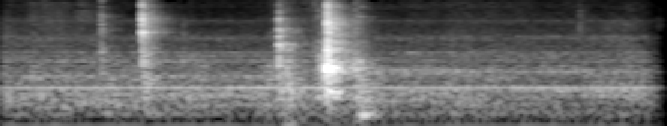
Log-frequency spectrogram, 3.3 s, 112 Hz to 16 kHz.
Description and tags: Inserting 8-inch floppy-disk and closing drive-latch
Inserting a large 8-inch floppy-disk into a Shugart floppy disk drive and closing the plastic front bezel drive latch. Noisy recording with the fan of the enclosure and neighboring system humming along.
1970, 1980, Computer, Computers, Disk, Fan, Floppy-Disk, Noise, Office, PC, Retrocomputing, Shugart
